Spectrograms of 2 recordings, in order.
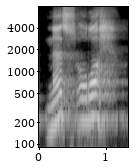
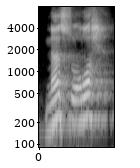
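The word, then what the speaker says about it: نَشْرَحْ: আলাম আলাম নাশরাহ, এখানে বড় হা আসছে, র এবং হা একসঙ্গে সংযুক্ত করে পড়তে হবে এবং হাকে মুখ দিয়ে বাতাস বের করে উচ্চারণ করে পড়তে হবে। নাশরাহ নাশরাহ, লাকা লাকা, সাদরাকা,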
